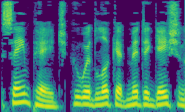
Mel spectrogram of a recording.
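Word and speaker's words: SMPAG: missions planning advisory group SMP AG pronounced same page who would look at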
